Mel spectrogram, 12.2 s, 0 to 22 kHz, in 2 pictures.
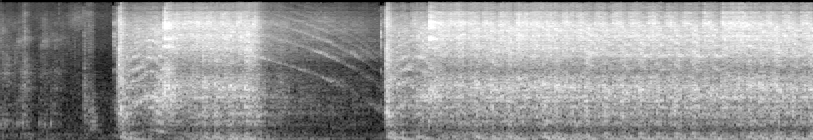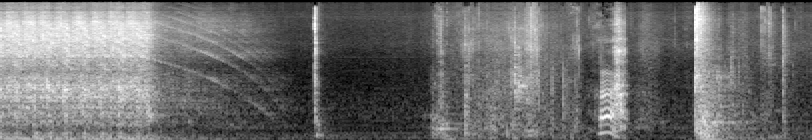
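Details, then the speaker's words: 1994 Jeep Wrangler cranking with fuel pump circuit jumped: starter grinds steadily for several seconds with only a faint occasional cough, no catch; crank no start, fuel pump not heard at key-on, fuel now suspected present, spark being checked next. "Well, that was better. All right, so I tried starting it a few more times. I can get it to cough every now and then, just a little bit."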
